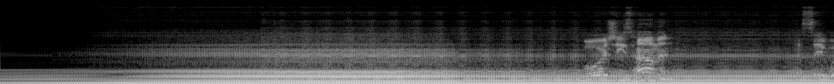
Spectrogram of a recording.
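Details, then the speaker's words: GE vintage tube radio powered up before any capacitor replacement, dial bulb dim; loud steady low hum from switch-on with wavering squeal/oscillation creeping in; suspected voltage/power supply or filter fault, unconfirmed. "yeah it's changing now you hear that I hear oscillation a little bit there's something going on"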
